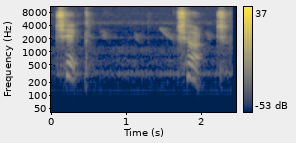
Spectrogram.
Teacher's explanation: The phoneme Ch has post-alveolar articulation point, that is, the tongue will touch the back of the alveoli near the palate. It has an affricative articulation mode, that is, are formed by the composition of an occlusive and its corresponding fricative.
